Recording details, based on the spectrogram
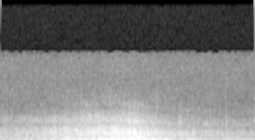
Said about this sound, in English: As the car stopped, the first post office van was already approaching.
